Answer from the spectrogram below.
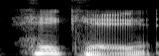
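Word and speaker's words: Heike: While the character for Taira can also be pronounced Heikei,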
